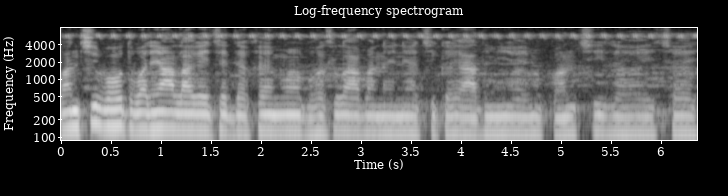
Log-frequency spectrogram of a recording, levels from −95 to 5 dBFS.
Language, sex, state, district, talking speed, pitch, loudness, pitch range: Maithili, male, Bihar, Samastipur, 160 wpm, 115 Hz, -18 LUFS, 115-125 Hz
